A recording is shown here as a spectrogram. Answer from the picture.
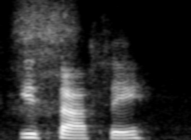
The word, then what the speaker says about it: Yousafzai: There was Malala, whose last name I can never pronounce. – Yousafzai. – That's it.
